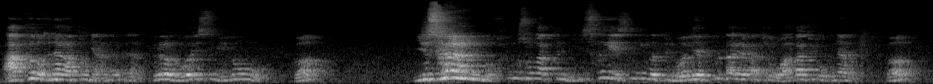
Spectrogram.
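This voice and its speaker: A male pastor with a Jeolla accent preaching a sermon, animated and calling out questions to his congregation. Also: sits high, brisk, slight background noise. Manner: animated, calls for congregation responses. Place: church sanctuary. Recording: distant mic in echoey church hall.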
